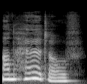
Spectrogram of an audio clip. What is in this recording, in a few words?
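"unheard of", British English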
